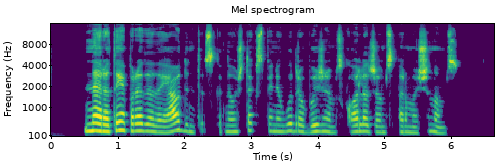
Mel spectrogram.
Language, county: Lithuanian, Vilnius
